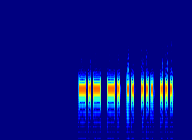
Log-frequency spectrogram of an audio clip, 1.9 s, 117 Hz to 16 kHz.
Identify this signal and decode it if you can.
Morse code, heard as a keyed tone, about 52 wpm, 700 Hz. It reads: KNISS
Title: Code Groups - 5 Letters - 50wpm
